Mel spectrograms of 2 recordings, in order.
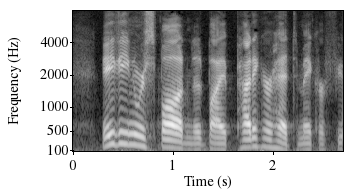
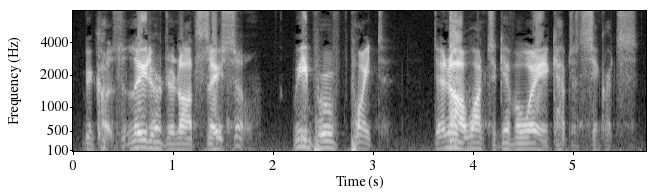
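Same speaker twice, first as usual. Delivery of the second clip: gravelly dog voice; 6 dB louder than usual. A narrator's reading. Growl explains.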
